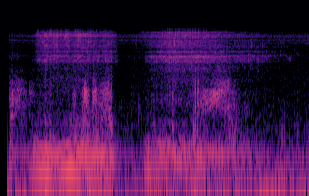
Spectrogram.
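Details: Baby who fell asleep in the car makes soft, rough, rattly breathing noises with low rumbling on the breaths; snoring.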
